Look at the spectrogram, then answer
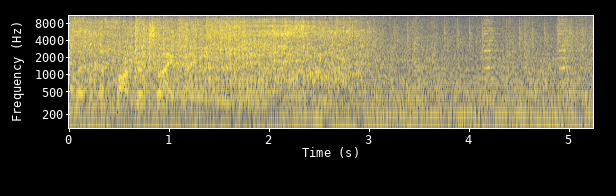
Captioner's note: weapons firing, music playing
